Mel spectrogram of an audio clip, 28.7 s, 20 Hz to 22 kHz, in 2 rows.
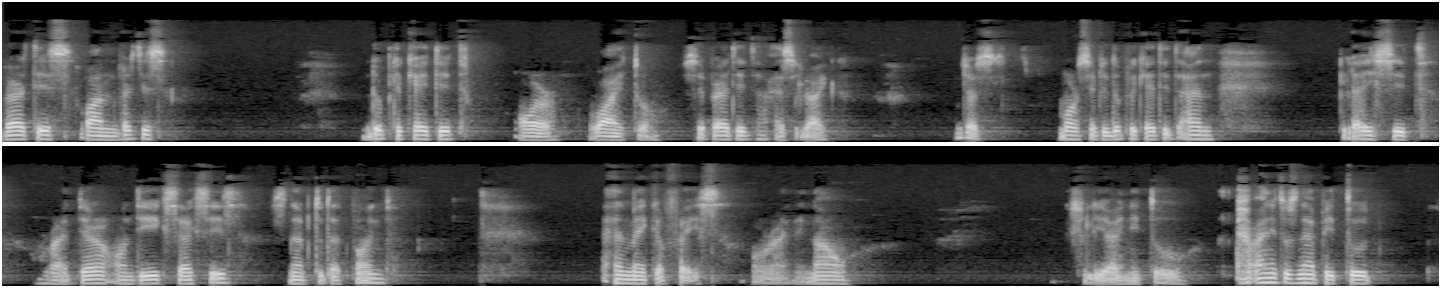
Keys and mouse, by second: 0.0-1.2 middle drag, 0.8 g, 3.3-6.0 middle drag, 3.3 l, 5.3 h, 10.9 shift+d, 12.5 g, 15.4 click, 18.0 f, 21.0 middle click, 23.7 g, 26.0 click, 28.0 click, 28.3 ctrl+z.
